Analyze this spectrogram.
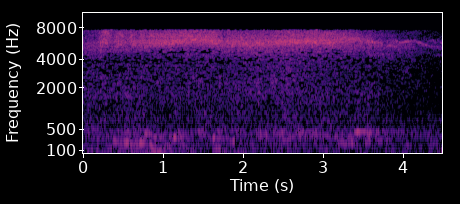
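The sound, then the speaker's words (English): A voice makes a long, steady hissing sound like a snake, sustained and fairly loud for several seconds before easing slightly at the end, with no speech. “I've called snake charmers, and the more they chant their mantras, the louder the snakes hiss.”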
